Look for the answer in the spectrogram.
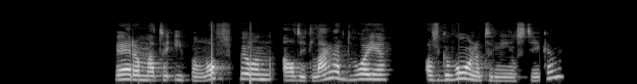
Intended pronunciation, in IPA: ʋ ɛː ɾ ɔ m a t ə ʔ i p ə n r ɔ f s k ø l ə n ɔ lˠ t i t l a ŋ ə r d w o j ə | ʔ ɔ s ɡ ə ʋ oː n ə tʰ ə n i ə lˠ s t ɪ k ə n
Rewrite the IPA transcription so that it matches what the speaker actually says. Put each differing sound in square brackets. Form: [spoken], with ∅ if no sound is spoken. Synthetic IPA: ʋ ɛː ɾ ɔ m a t ə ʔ i p ə n [l] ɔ f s [p] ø l ə n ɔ lˠ t i t l a ŋ ə r d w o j ə | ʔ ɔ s ɡ ə ʋ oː n ə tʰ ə n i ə lˠ s t ɪ k ə n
